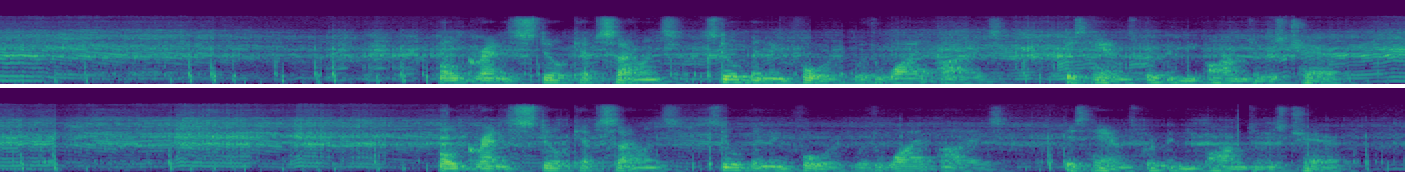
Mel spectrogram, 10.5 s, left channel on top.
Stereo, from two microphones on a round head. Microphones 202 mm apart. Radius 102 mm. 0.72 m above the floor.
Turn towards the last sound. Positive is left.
turn(degrees=60)  # may be behind; listen again after turning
